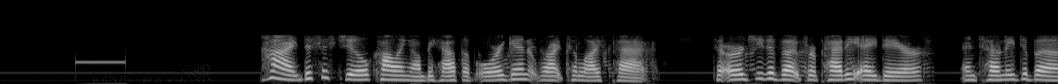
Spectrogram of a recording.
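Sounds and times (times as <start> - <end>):
faint hum: 0.0 - 10.5
answering machine beep: 0.8 - 1.3
speech: 2.7 - 6.6, 7.2 - 10.5.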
